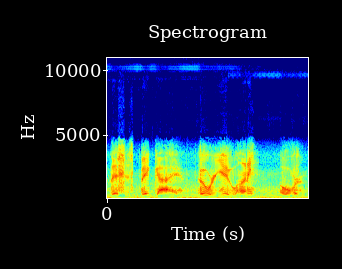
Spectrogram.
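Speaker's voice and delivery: gruff trucker voice on the radio; over CB radio. Acted. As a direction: answer through a crackly CB.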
